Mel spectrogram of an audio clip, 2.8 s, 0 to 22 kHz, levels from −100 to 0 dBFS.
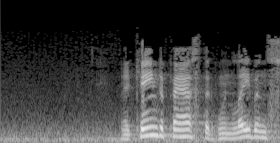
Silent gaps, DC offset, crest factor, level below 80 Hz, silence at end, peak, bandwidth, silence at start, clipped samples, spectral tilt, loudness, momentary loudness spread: none; under 0.1%; 18 dB; -42 dBFS; 0 s; -4 dBFS; 7.8 kHz; 0 s; under 0.1%; -7.5 dB/octave; -19 LUFS; 22 LU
